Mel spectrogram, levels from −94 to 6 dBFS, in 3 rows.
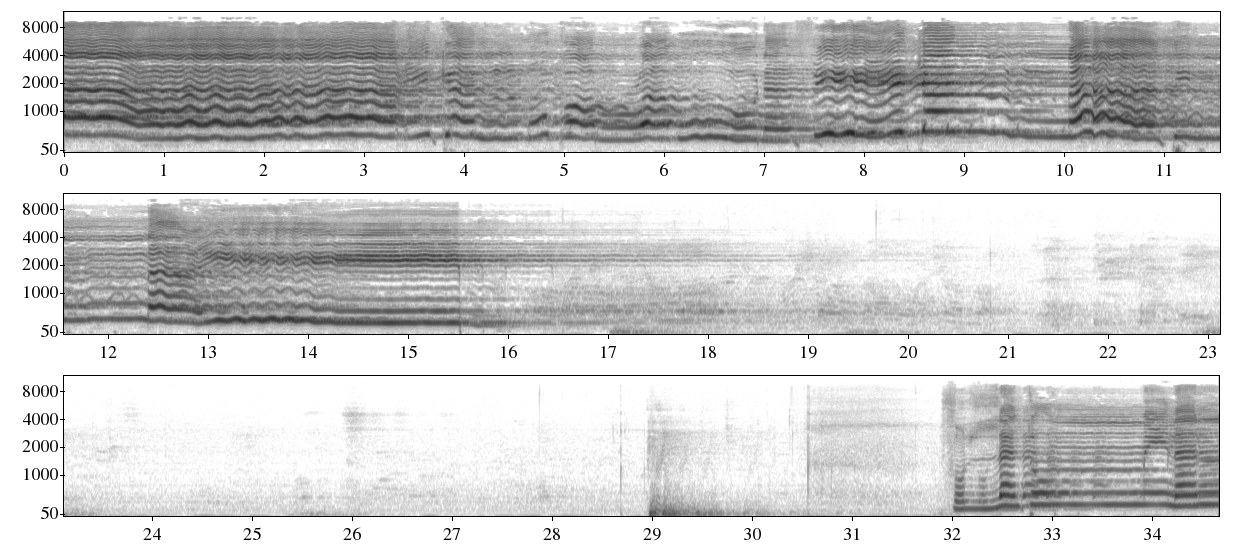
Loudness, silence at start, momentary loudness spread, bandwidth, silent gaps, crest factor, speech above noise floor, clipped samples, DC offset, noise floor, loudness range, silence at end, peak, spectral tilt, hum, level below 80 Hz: -17 LUFS; 0 s; 16 LU; 11 kHz; none; 20 dB; 47 dB; under 0.1%; under 0.1%; -70 dBFS; 13 LU; 0 s; 0 dBFS; -1 dB/octave; 50 Hz at -70 dBFS; -56 dBFS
